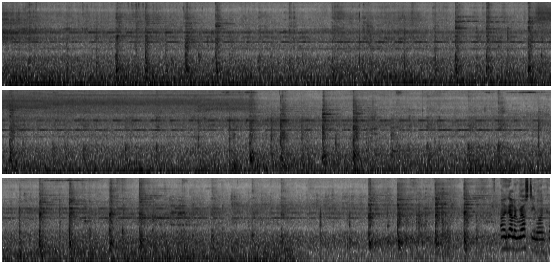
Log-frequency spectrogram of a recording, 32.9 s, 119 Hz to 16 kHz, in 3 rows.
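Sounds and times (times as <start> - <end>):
train wheels rumbling on rail: 0.0 - 32.9
wheels clacking over rail joints: 14.9 - 32.9.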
